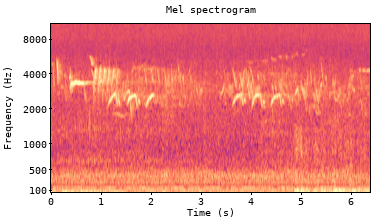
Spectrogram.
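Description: wild male bird calling

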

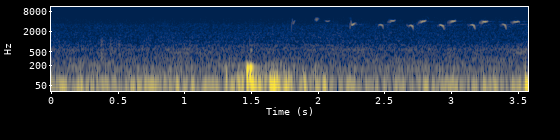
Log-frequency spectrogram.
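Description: wild male bird singing

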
